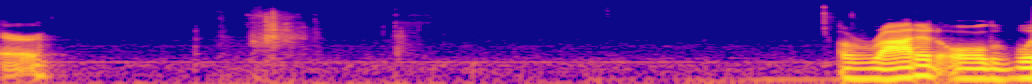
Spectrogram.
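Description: Glossy pages rustle as a hand turns them.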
